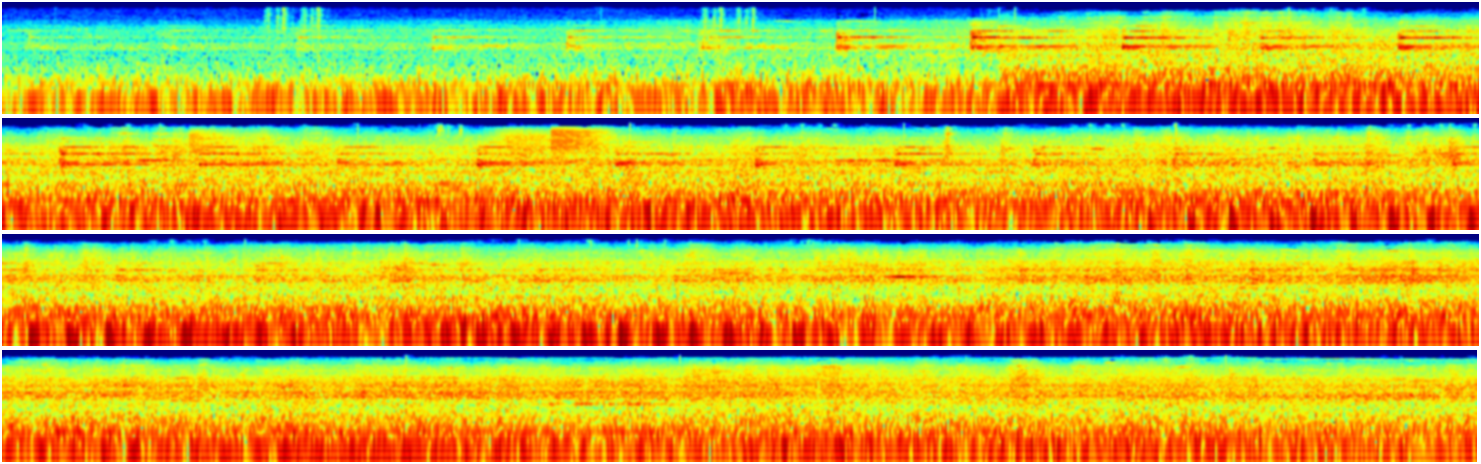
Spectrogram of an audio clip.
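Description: A freight train passing: Norfolk Southern diesel locomotives rumbling by, then a long string of freight cars rolling and clattering over the rails. It grows louder about five seconds in, with a high steady tone over the first dozen seconds.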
